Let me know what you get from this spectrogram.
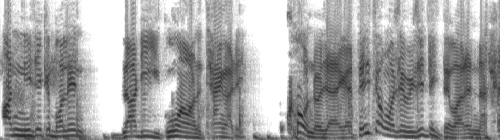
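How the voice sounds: A cartoonish character voice races along at a fast pace, its tone bright and sharp and its intonation lively, over faint background noise.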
